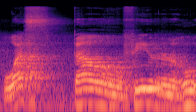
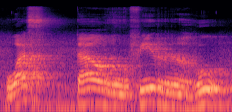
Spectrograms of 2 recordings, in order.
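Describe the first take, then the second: Both takes have the same delivery.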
